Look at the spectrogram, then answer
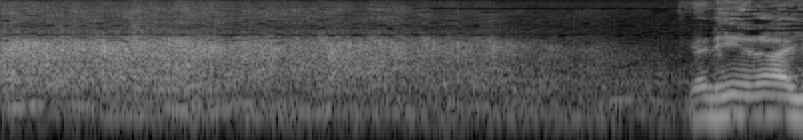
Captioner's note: applause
